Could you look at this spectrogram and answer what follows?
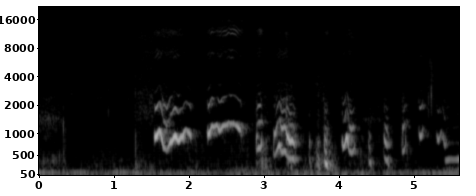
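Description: Young puppies whining. About a second and a half in come two drawn-out, arched whines, followed by a string of shorter falling whimpers, a few a second.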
